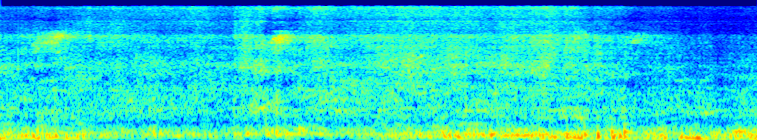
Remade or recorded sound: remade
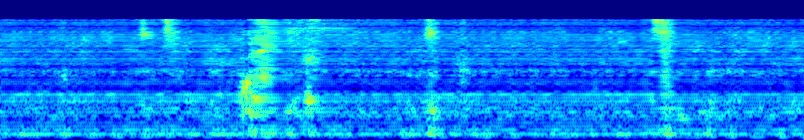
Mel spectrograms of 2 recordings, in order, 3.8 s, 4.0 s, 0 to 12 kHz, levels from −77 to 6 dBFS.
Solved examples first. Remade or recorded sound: remade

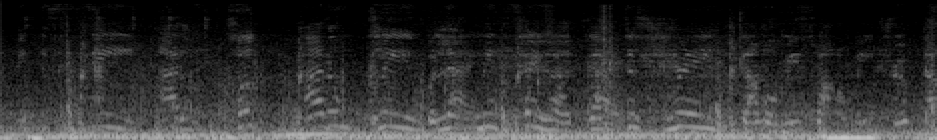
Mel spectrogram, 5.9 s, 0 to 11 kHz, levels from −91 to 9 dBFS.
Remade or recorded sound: recorded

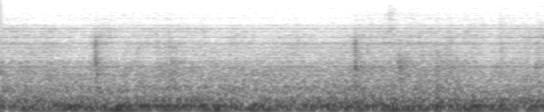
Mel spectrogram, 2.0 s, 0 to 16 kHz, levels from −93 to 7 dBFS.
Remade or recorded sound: remade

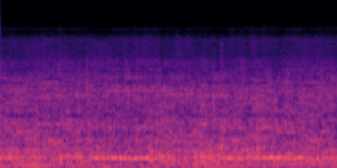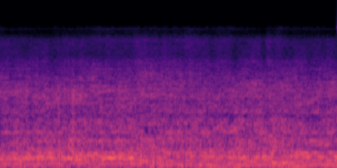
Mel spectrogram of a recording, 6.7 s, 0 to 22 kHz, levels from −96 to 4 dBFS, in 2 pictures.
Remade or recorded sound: remade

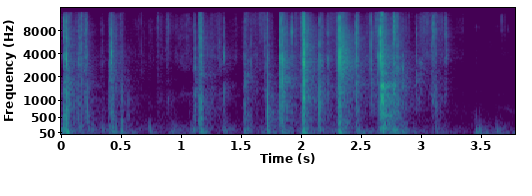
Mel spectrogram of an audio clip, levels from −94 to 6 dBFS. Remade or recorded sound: recorded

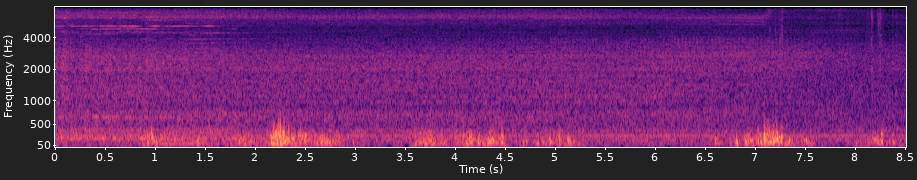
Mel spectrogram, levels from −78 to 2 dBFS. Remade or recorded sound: recorded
